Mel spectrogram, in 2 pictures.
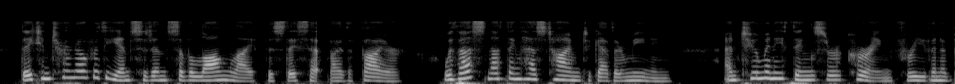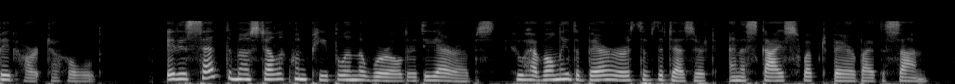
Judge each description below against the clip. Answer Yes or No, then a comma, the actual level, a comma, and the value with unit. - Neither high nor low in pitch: No, high, 195 Hz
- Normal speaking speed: No, fast, 210 wpm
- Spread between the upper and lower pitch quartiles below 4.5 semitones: No, average, 4.8 semitones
